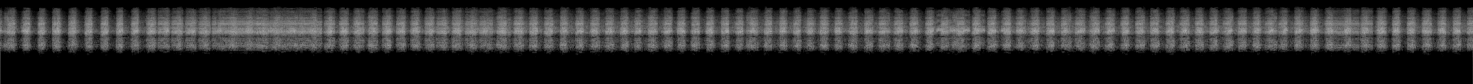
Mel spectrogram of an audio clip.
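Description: A cicada gives a shrill, high, pulsing chirp that beats rapidly and steadily without pause.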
